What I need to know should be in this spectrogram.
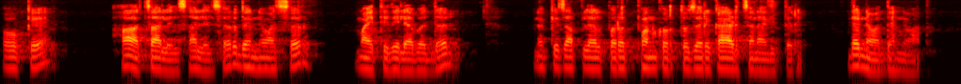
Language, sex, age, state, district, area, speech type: Marathi, male, 18-30, Maharashtra, Satara, rural, spontaneous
